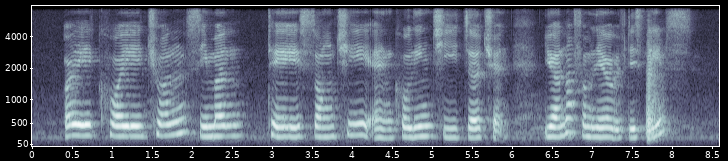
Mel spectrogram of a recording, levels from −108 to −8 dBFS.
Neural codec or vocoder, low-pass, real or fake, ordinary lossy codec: vocoder, 22.05 kHz, 80 mel bands, Vocos; 7.2 kHz; fake; none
